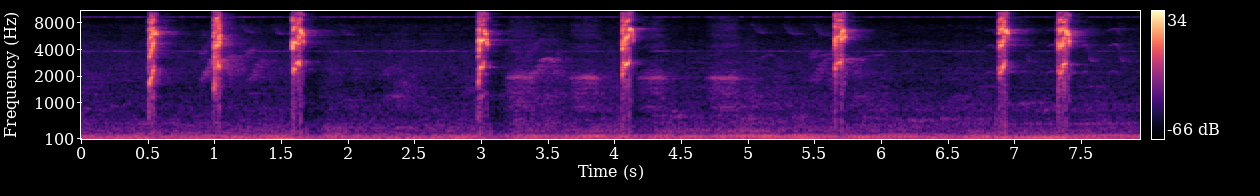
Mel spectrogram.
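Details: Pet lovebirds kissing and playing indoors, giving sharp, high, very short chirps scattered irregularly, eight in all, with a few faint softer squeaks between them over low room hum.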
